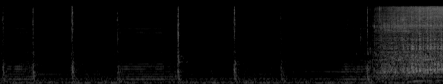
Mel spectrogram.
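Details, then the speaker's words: Restored, once-stuck motor of a Märklin SK 800 (about 1945), bench-powered through the pickup slider and running in reverse after the reversing unit engaged. Steady whir with light, even ticking about three to four per second. Solid motor, normal running. "so it looks like we've got a pretty solid motor here that's working really well"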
